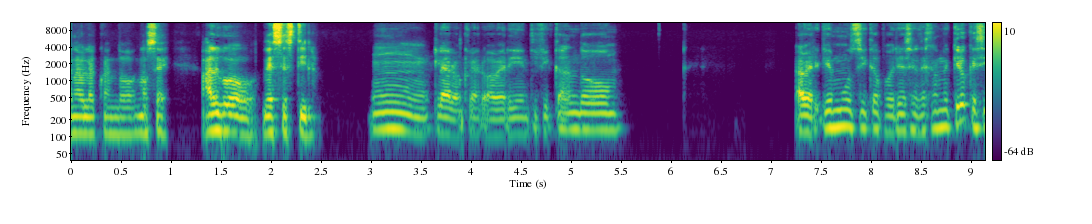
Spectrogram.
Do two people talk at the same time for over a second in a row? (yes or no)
no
